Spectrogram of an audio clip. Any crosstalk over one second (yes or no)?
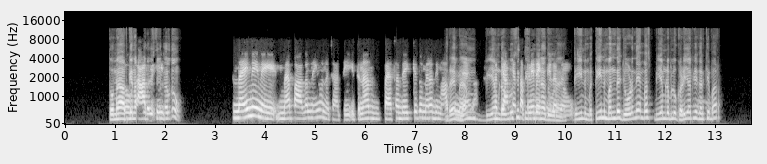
yes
